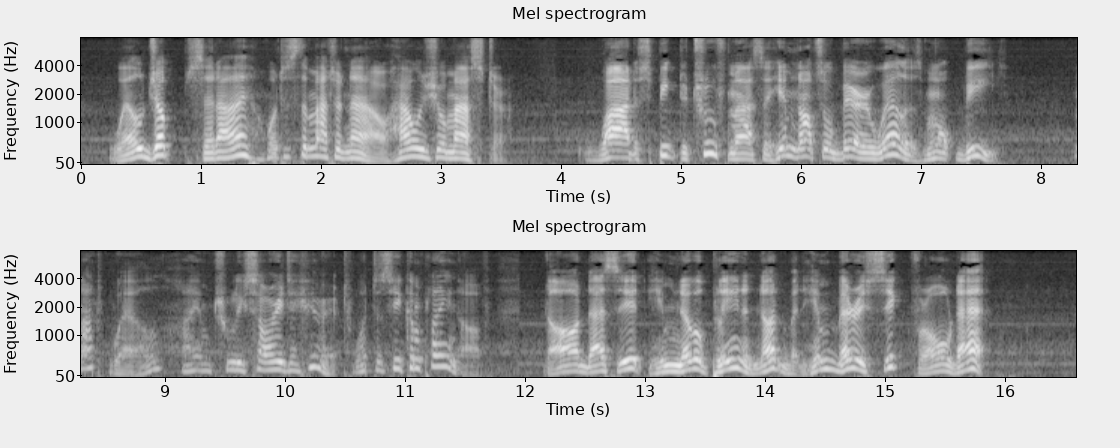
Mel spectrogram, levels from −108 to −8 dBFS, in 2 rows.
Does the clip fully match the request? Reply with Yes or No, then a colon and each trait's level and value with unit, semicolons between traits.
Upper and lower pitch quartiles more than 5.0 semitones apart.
Yes: wide, 5.4 semitones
